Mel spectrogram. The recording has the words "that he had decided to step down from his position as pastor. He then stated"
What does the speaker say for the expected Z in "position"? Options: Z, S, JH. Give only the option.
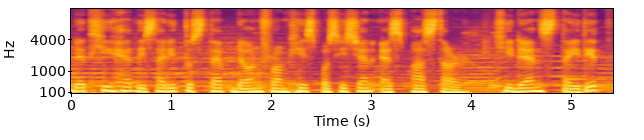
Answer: S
